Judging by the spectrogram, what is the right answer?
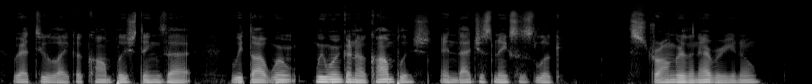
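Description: A man's fairly low, dark, mellow voice in a flat monotone at a fairly quick pace, dry and close with no echo, on a very clean recording with a silent background. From Guanajuato, Mexico, raised in US from age two. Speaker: podcast host. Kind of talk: solo casual podcast monologue.

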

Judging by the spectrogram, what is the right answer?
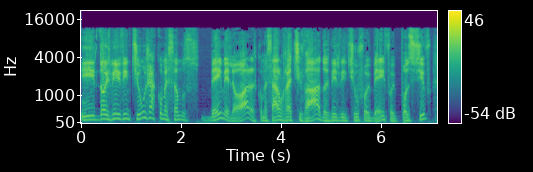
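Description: Speaking at a very slow pace with hardly any pauses, a man uses a medium pitch with very wide pitch swings. His voice is somewhat breathy. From Água Santa, Rio Grande do Sul, southern Brazil. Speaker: business owner. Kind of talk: radio interview.

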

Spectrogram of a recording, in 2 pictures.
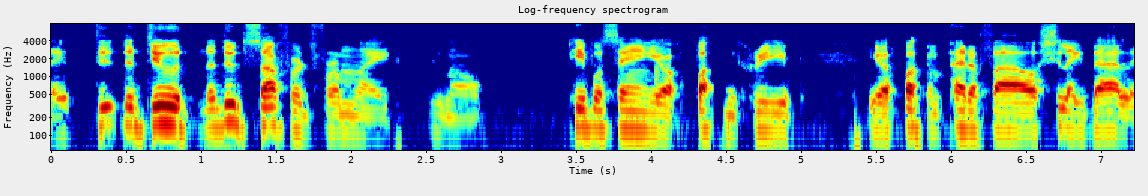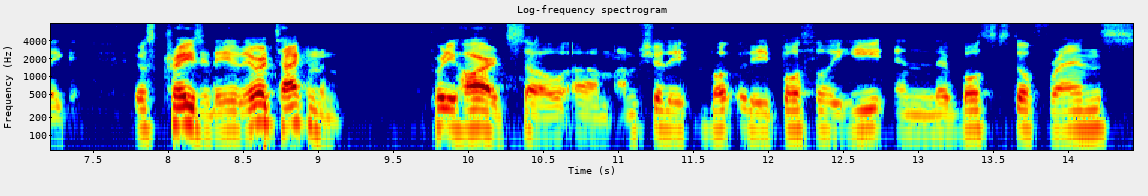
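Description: In a dry, close sound with no echo, a man talks in a normal speaking voice at medium pitch and a moderate pace, his intonation fairly even but his loudness swinging widely. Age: young. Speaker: podcast co-host. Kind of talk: casual chat.

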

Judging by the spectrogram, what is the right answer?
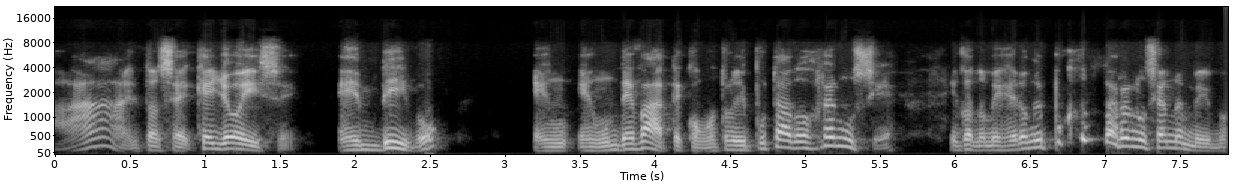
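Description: Fairly high in pitch, a man talks with a dark, mellow tone and very wide pitch swings at a fairly quick pace. The background is quiet. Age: 30s. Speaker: podcast host. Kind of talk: casual chat.

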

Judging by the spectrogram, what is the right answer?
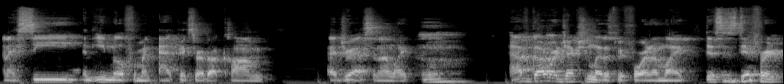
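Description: A man with a slight North American accent talks fairly quickly at medium pitch with ordinary pitch variation over noticeable background noise. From Britain, raised in several countries. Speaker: animator. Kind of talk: casual interview. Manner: casual, halting, with fillers.

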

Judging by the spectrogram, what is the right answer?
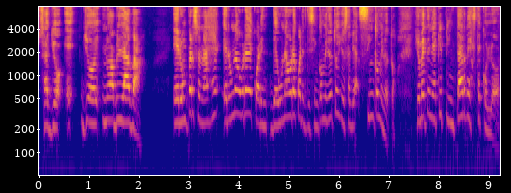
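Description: In a very clean recording with a silent background, a woman with a Venezuelan accent speaks at a high pitch and a fairly quick pace, with ordinary pitch variation. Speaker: podcast host and actress. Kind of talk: casual chat. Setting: studio in New York.

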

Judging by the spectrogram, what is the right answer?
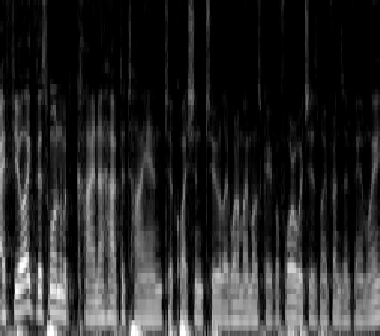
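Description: Speaking at a very fast pace with hardly any pauses, a man with an American accent uses a fairly low pitch and ordinary pitch variation. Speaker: podcast co-host. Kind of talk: casual chat. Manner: playful, joking.

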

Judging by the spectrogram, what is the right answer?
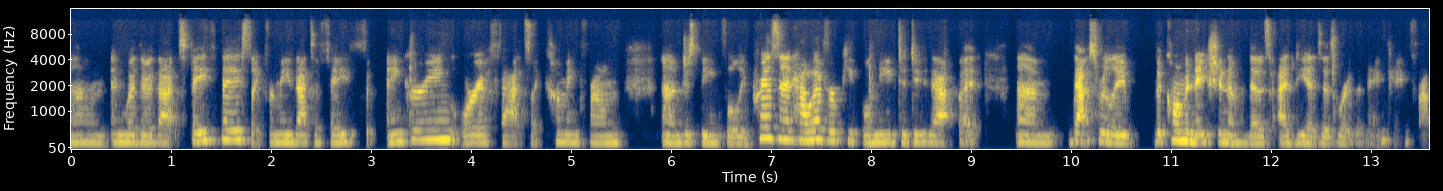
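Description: This woman has a medium pitch and a somewhat breathy voice. She talks at a moderate pace with ordinary pitch variation. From Alabama, small town. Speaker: business consultant. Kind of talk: casual interview.

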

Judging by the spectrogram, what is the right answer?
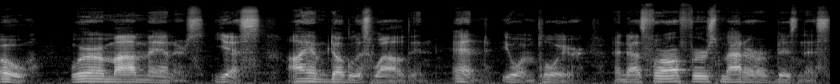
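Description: Putting on a character voice, a man speaks at medium pitch. His pace is fairly slow and his intonation fairly even. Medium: read story. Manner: smooth, commanding, genial.

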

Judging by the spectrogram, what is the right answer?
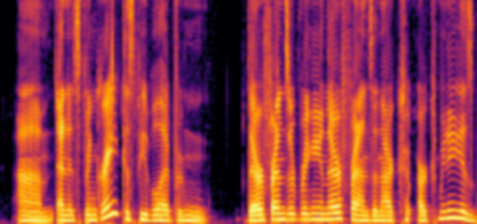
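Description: A woman with a Canadian Prairie accent, recorded with a dry, close sound and no echo. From Saskatchewan, Canada. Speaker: podcast host, marketing business owner. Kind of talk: casual chat.

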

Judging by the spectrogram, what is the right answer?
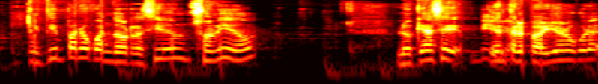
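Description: A speaker with a Chilean accent talks over music in the background. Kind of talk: casual chat.

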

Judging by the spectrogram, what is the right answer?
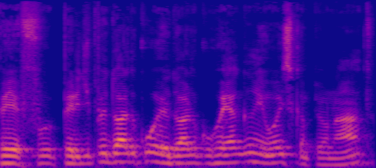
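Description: On a very clean recording with a silent background, a man speaks at medium pitch with a dark, mellow tone. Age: 30s. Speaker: nutritionist and bodybuilding coach. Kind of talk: casual interview chat.

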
